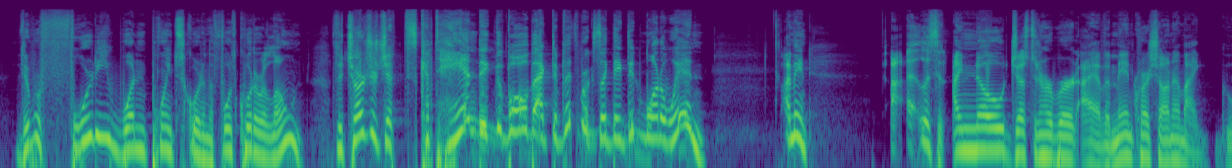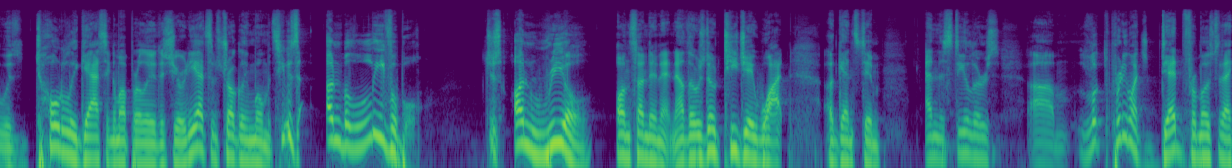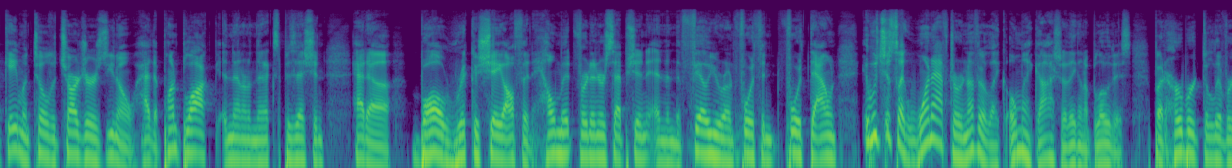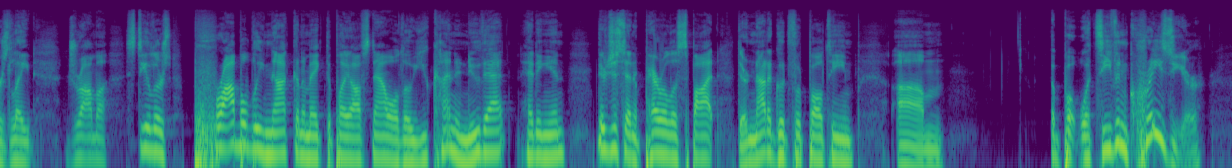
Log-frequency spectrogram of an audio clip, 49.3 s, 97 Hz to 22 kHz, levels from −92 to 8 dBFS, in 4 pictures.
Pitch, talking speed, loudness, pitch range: 140 Hz, 215 wpm, -19 LUFS, 120-175 Hz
